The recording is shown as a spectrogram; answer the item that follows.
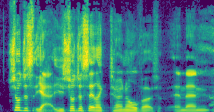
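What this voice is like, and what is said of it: Put-on British accent. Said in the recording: “say it in a regular voice ... that was like a British accent”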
